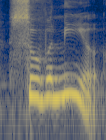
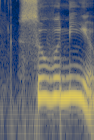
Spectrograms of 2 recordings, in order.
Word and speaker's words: souvenir: S-O-U-V-E-N-I-R. So O is silent in that word, and if that O will be silent, so you need to say this word as souvenir. Souvenir, because O is silent, you need to say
